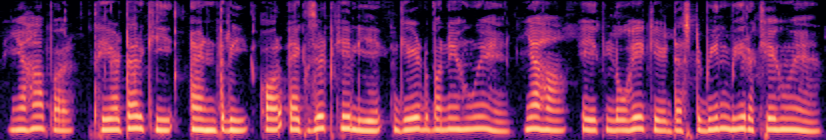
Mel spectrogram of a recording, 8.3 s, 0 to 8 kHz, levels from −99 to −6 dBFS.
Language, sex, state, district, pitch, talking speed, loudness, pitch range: Hindi, female, Maharashtra, Nagpur, 230 Hz, 160 wpm, -21 LUFS, 220-245 Hz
